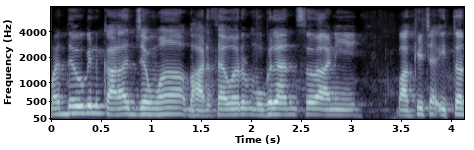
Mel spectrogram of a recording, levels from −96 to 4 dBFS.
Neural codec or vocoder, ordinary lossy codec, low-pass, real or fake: codec, 16 kHz, 4 kbps, X-Codec, HuBERT features, trained on balanced general audio; none; none; fake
